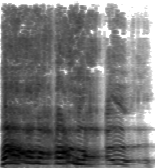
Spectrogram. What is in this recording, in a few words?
infected; csgo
